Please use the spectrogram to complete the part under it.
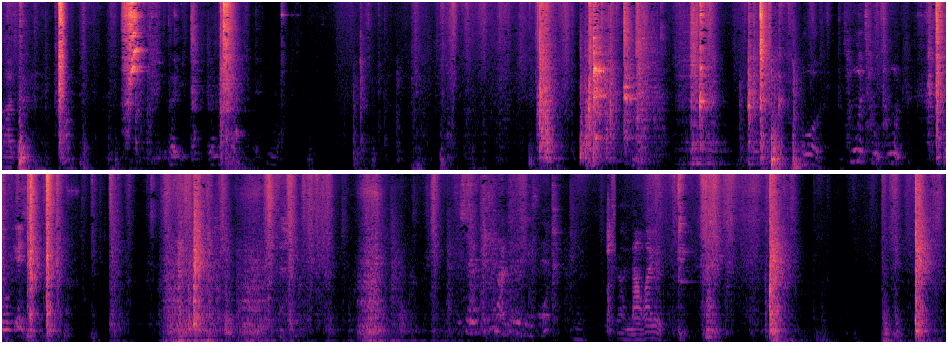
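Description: Wooden planks knock and scrape against a metal frame.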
